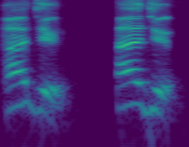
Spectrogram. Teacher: जीम को heavy नहीं करेंगे जीम पे क्या होगा कलकला होगा · جیم پہ کتب جد کا لیٹر ہے، کتب جد کا جیم. جیم کو ہیوی نہیں کریں گے، جیم پہ کیا ہوگا؟ کلکلا ہوگا. آج، آج جیم کو صرف ہلانا ہے.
